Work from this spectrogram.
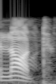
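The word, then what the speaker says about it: knot: के एन ओ टी यहां पर के साइलेंट होता है इसे हम पढ़ते हैं नॉट नॉट का मतलब होता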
